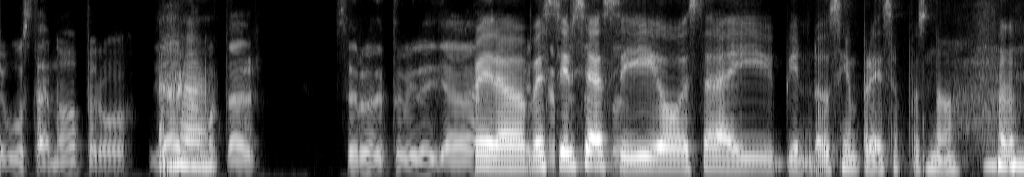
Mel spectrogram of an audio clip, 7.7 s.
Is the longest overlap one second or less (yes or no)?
no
